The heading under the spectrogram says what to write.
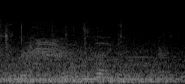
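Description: Birds call in a hotel garden in the center of Jerusalem, with harsh crow-like caws over a steady background hum and murmur, fairly quiet, lasting about two seconds.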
